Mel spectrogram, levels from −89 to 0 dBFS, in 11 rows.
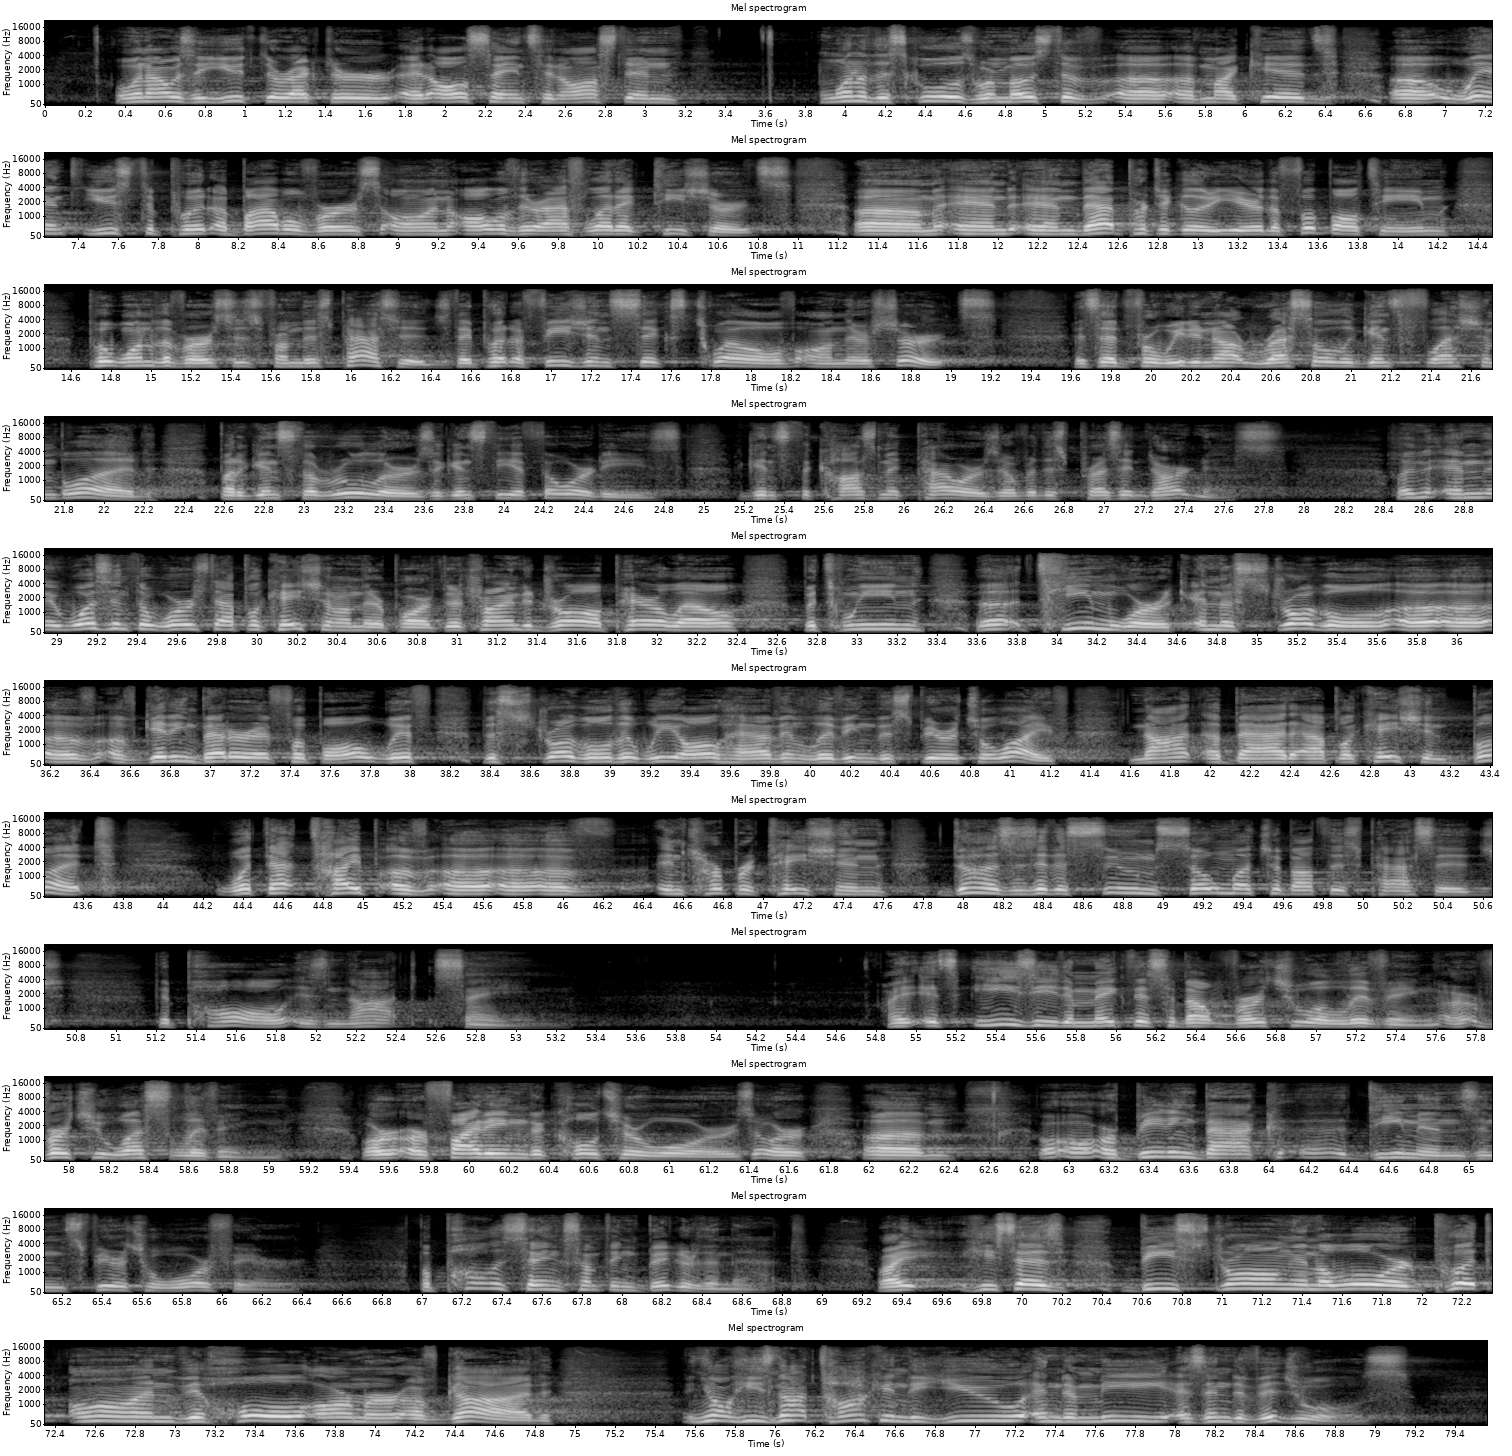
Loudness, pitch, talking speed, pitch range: -22 LUFS, 180 Hz, 160 wpm, 160-195 Hz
